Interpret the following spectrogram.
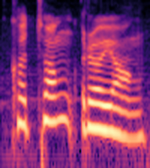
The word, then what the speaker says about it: gotong royong: Gotong royong. Yes. Is that how it's pronounced?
